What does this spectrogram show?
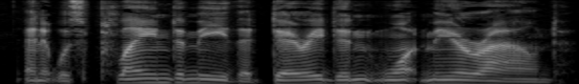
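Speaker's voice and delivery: plain reading voice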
